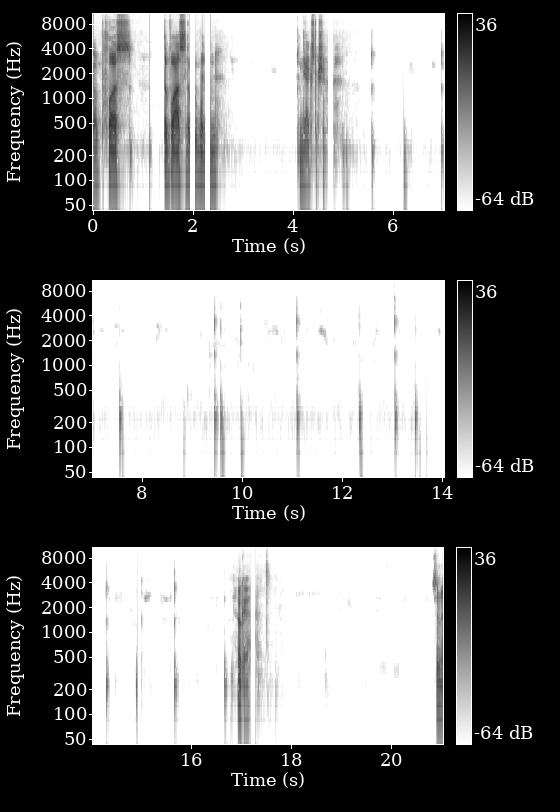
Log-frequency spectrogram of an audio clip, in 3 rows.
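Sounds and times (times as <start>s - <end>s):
stylus clicking on tablet screen: 9.3s - 10.1s.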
